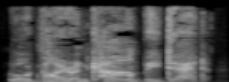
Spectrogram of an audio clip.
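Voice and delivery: high, distressed outburst; bursting out. A narrator's reading. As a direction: burst out in disbelief. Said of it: "Brian burst out".

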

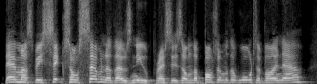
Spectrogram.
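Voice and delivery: high, loud, gossipy rower; boatman character. Acted. Boatman telling his passenger about the ambushes, high and loud. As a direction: explain it in a high, loud working voice.

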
